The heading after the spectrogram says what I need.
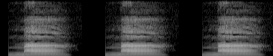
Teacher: मीम खड़ी ज़बर मा की आवाज़ को नाक में ले जाकर पढ़ने से बचाना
